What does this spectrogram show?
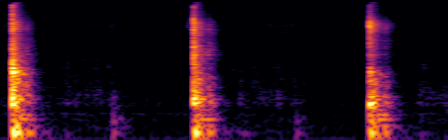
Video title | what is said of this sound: #ковбаса копчена з бочки😋😋 | тут до миски коли починаю вибивати Воно якби дзвенить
